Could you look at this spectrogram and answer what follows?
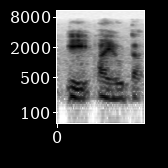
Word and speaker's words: iota: Spelling है IOTA, आयोटा, ठीक है।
